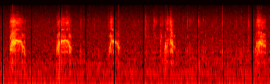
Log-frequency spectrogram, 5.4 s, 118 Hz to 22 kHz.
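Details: Young Griffon vulture at a nest in Israel, hatched 22 April 2021, begs for food while its mother comes to feed it; five rasping, squeaky calls at uneven intervals of about one second.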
